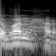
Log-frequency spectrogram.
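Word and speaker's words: وَانْحَرْ: हैं अरबी में नहर तो वन असल में था व इन हर पढ़ा जाता है मिला के वन हर तो अलिफ अलिफ साइलेंट हो जाता है वन हर फस सल्ली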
